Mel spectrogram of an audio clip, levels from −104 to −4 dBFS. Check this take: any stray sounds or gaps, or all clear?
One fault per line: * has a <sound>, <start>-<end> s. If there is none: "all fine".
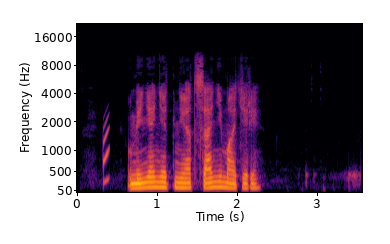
* has a chirp, 0.3-0.4 s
